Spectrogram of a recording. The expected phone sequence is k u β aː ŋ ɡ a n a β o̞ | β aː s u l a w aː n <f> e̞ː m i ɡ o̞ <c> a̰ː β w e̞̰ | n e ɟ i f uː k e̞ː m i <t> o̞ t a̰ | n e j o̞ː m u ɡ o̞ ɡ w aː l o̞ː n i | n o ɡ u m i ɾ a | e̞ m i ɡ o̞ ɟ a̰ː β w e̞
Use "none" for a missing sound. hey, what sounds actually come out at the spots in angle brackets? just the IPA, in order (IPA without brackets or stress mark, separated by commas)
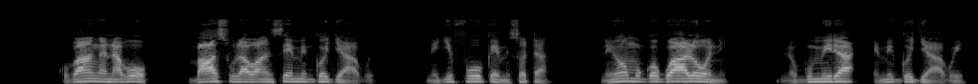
s, ɟ, s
